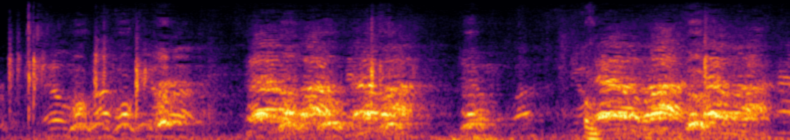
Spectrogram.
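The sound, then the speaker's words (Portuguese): A group of inmates in military formation shouts the Brazilian army battle cry in unison, loud, in several forceful bursts separated by brief pauses. “Depois repetindo o grito de guerra do exército brasileiro.”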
